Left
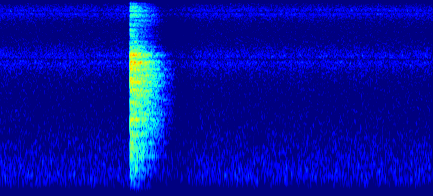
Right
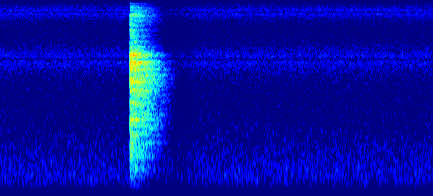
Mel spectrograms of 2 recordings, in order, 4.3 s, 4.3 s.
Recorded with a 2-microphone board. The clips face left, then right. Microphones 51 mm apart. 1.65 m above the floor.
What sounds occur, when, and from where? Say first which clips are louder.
1.3 s a clap: left 1 dB; centre (ahead or behind), 3 m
